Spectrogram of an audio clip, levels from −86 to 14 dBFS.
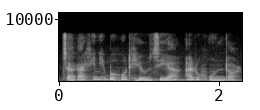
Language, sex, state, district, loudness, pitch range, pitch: Assamese, female, Assam, Kamrup Metropolitan, -16 LUFS, 220-285 Hz, 235 Hz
